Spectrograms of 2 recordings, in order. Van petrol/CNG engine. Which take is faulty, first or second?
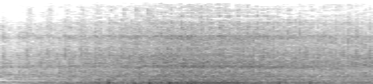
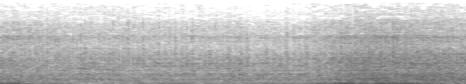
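first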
